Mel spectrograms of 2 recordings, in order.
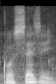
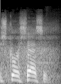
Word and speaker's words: Scorsese: with him a quick note here Scorsese is pronounced Scorsese also says he hello Vance hey it's Marty Scorsese see us Brits tend to get from A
